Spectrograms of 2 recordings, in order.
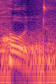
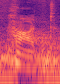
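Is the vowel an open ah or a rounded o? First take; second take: rounded o; open ah. First: The vowel is a rounded o sound. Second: The vowel is an open ah sound. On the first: The speaker calls it wrong. "If we do not know phonetic, we needed to pronounce hot" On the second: The speaker calls it right. "the phonetic taught us to pronounce this word like this"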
